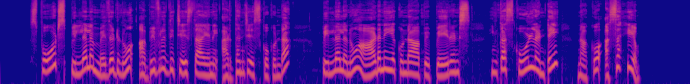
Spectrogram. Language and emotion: Telugu, disgusted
